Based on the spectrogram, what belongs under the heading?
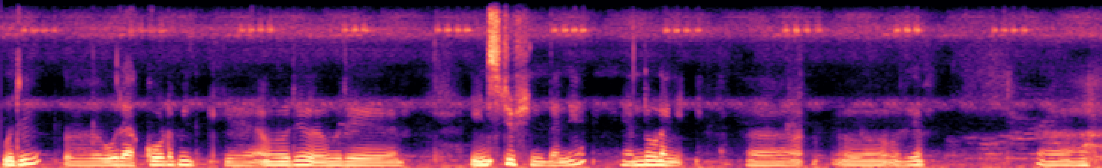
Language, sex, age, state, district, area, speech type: Malayalam, female, 45-60, Kerala, Thiruvananthapuram, rural, spontaneous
